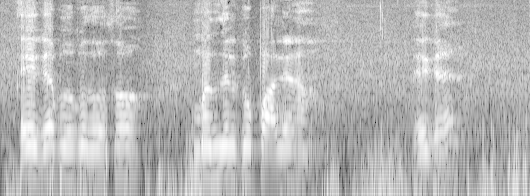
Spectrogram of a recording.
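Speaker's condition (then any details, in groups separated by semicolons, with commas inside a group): Difficulty speaking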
